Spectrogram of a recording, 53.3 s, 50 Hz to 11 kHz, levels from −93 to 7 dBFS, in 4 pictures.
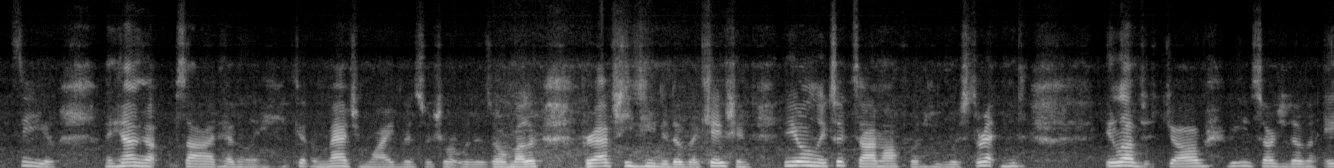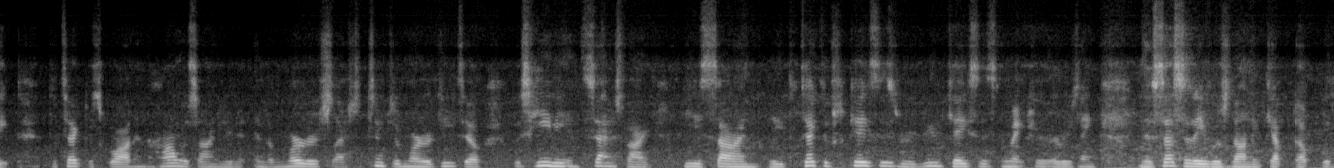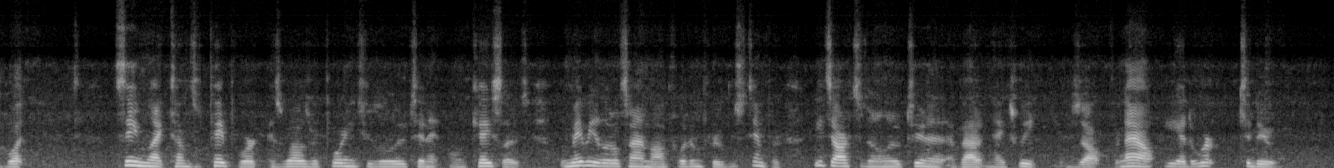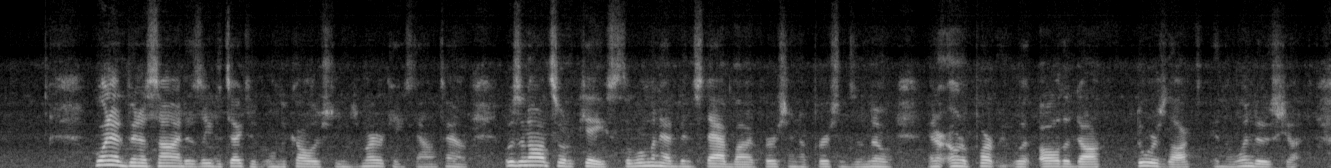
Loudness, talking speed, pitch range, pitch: -22 LUFS, 185 wpm, 165-200 Hz, 180 Hz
